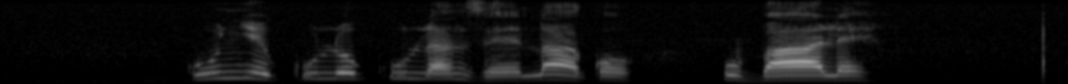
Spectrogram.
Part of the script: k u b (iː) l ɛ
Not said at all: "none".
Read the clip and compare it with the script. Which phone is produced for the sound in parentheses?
aː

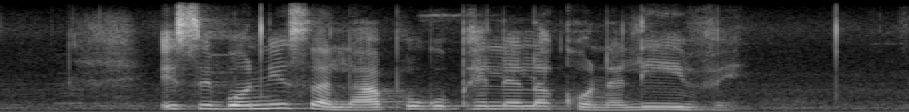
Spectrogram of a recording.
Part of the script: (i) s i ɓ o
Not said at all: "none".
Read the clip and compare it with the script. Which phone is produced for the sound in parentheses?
i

